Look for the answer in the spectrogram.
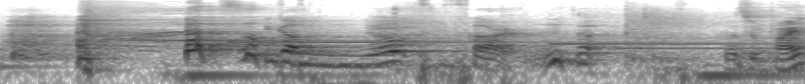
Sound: laughs

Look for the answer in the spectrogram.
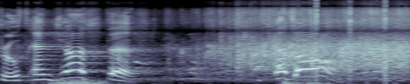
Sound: applause

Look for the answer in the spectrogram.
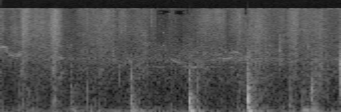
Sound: footsteps approaching

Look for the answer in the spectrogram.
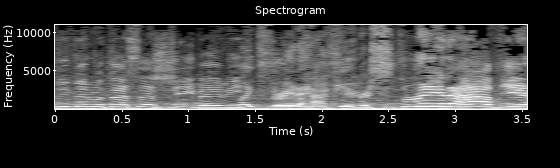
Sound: laughs

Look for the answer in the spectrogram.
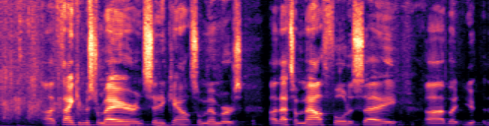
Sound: applause

